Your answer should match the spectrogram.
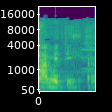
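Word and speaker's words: comedy: 코미디. 아. 발음 좋게 할까요? 네. 카미디. 어, 알겠습니다. 예. 카미디네요.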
